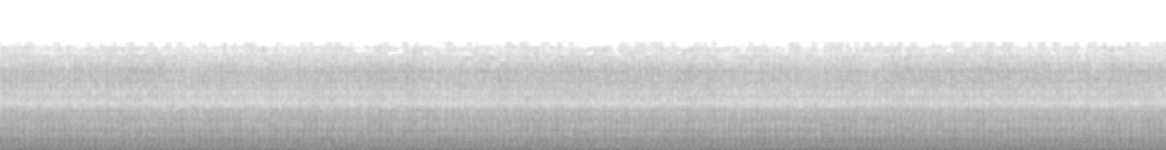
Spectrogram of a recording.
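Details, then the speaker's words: Belt-driven log splitter small engine after fitting a homemade spring-tensioned idler arm and pulley to stop the belt flying off: steady even note while splitting a log, no slip squeal; hardly any belt or pulley slipping. "now when it runs you can definitely hear the engine take the pressure of splitting that log and there's hardly any slipping on the pulley or on the Belt"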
